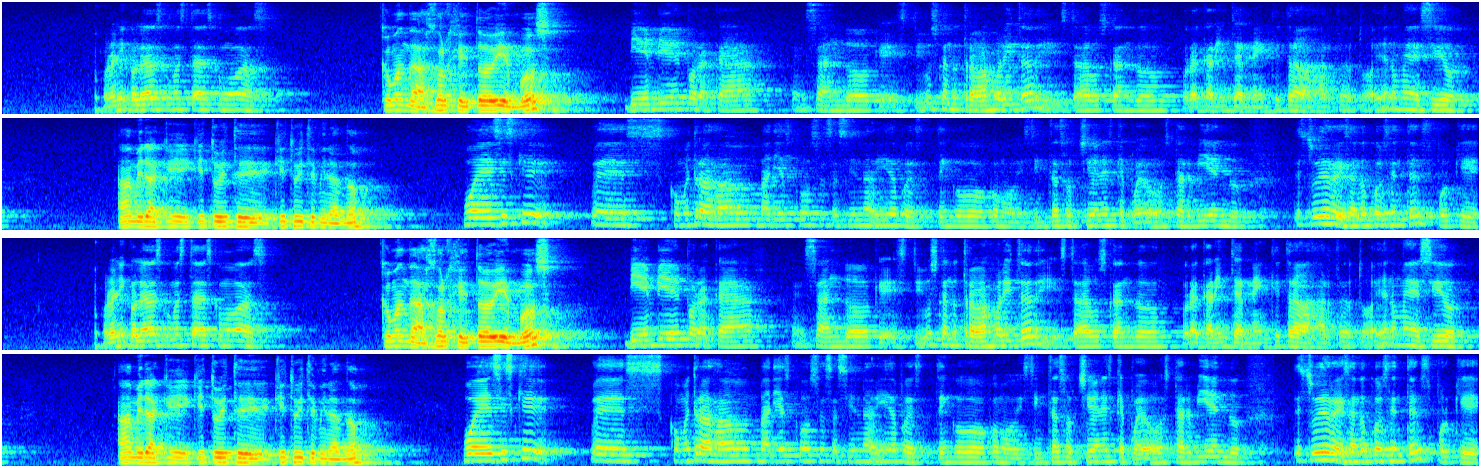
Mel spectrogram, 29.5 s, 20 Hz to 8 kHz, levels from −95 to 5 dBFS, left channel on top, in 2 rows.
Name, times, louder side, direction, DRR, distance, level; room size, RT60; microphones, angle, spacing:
voice 1, 1.0-2.6 6.2-7.6 7.9-14.6 19.4-20.2 20.7-29.5, right 3 dB, 90° right, 7 dB, 1.3 m, -35 dB
voice 2, 3.8-5.6 15.9-18.4, right 1 dB, 15° right, 4 dB, 0.7 m, -23 dB
14.0 x 10.5 x 5.6 m, 1.1 s
head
